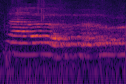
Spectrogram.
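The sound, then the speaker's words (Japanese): A cat meows in the distance, one faint, drawn-out call of about a second with a clear tonal, slightly wavering pitch, heard alone. “猫です。 遠くで猫が 鳴いております。”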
